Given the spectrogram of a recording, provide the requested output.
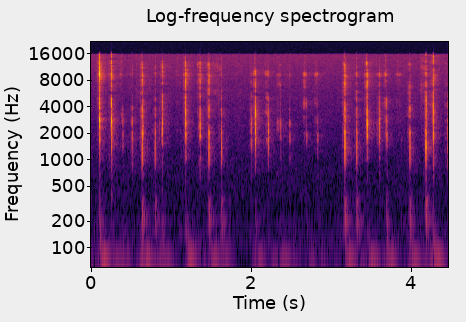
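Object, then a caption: Low-profile mechanical keyboard, plastic keycaps. Slow typing with both hands' fingertips on a black Keychron K3 Pro low-profile mechanical keyboard with Gateron Red low-profile switches and plastic keycaps, resting on a desk mat. The result is a series of short, dry clacks with bright tops and a soft low thump, coming in uneven bursts with brief pauses between them.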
